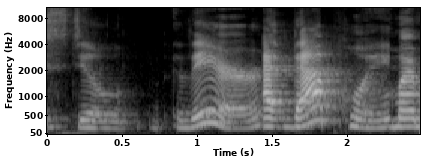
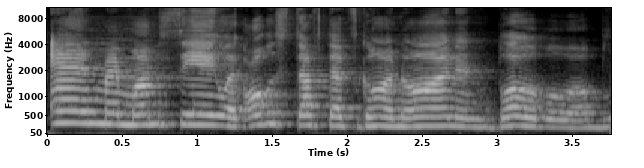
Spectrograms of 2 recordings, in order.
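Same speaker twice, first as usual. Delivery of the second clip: ordinary delivery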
